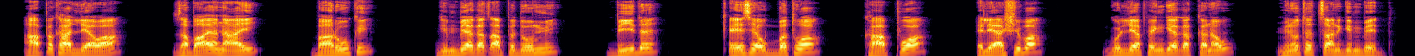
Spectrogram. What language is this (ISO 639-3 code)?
dwr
